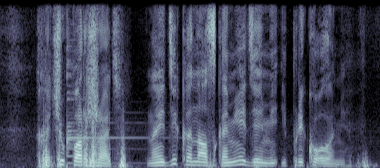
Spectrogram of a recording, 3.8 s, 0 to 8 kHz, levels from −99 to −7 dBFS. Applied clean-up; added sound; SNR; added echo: none; Dishes, pots, and pans; 18 dB; none.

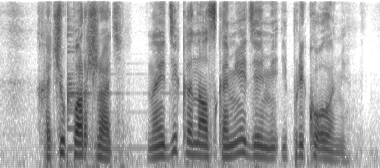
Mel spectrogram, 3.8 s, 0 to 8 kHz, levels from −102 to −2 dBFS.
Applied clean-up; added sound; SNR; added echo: neural separator model SepFormer DNS4.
